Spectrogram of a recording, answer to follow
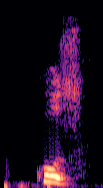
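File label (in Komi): "куз", Komi-Zyrian, female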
